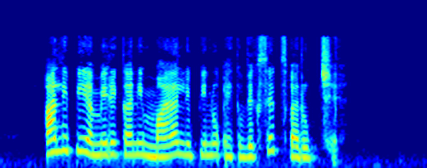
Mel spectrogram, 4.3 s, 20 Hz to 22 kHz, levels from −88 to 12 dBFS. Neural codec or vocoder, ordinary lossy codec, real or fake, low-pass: vocoder, 22.05 kHz, 80 mel bands, Vocos; MP3, 64 kbps; fake; 9.9 kHz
